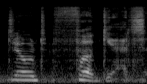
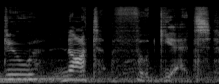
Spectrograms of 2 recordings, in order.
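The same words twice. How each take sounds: First: Very slow, every word spaced out; clipped word by word. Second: Very slow and softer, each word spaced out. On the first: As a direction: say each word like it ends in a period. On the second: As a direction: put a full stop after every word. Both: Retold or imitated. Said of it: "like there's a period after every letter".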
